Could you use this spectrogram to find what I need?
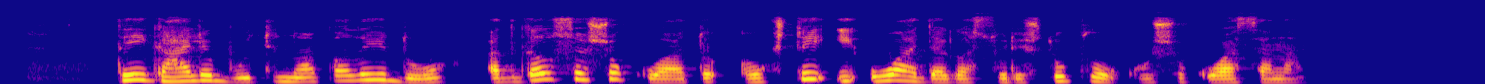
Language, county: Lithuanian, Panevėžys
